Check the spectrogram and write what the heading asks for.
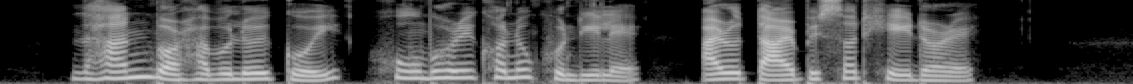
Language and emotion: Assamese, neutral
